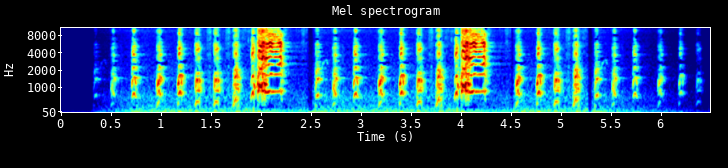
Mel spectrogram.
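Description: A chicken clucks in a steady series of short pulses, broken twice by longer, louder squawking bursts before the clucks trail off. No one speaks.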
